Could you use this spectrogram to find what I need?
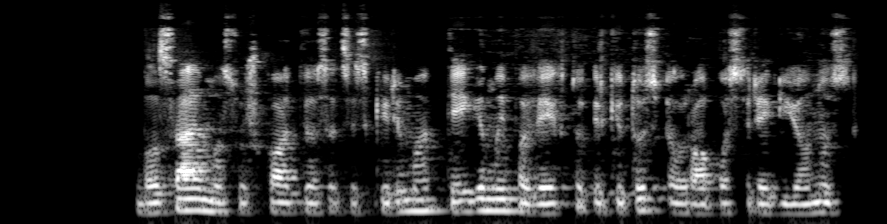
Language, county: Lithuanian, Vilnius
